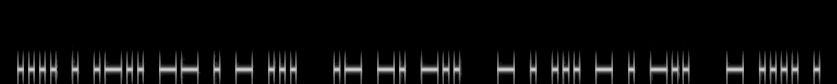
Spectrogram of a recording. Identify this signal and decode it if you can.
Morse code, heard as a keyed tone, about 22 wpm, 700 Hz. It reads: HELMETS AND TESTED THE
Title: A Sound Of Thunder 22wpm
